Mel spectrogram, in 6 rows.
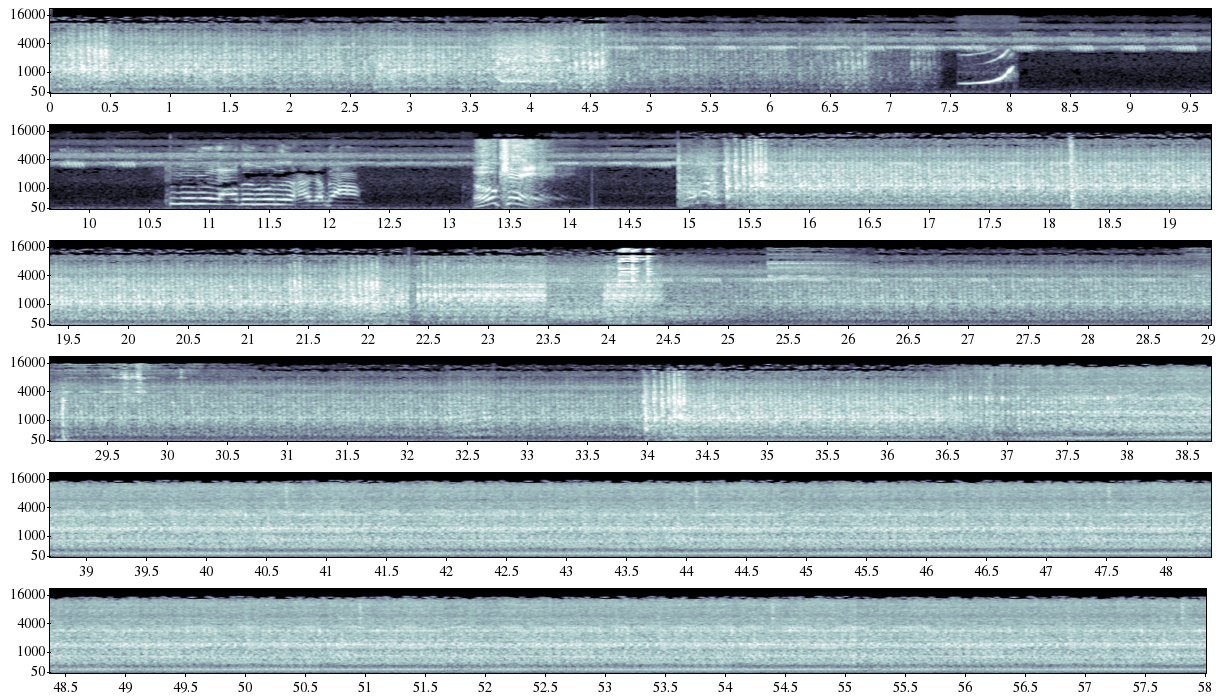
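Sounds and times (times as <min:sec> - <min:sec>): tractor engine running: 0:00.0 - 0:08.0, 0:14.9 - 0:58.0.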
